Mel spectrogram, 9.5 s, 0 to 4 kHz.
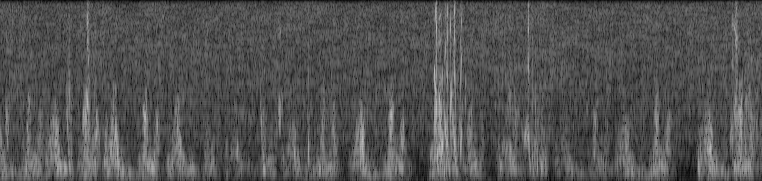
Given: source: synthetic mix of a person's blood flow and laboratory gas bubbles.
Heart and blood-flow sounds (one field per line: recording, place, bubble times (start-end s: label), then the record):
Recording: Doppler ultrasound of blood flow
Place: precordium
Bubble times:
0.06-0.12 s: bubbles
0.77-0.93 s: bubbles
1.06-1.21 s: bubbles
3.25-3.35 s: bubbles
3.47-3.55 s: bubbles
3.82-4.26 s: bubbles
5.38-5.86 s: bubbles
6.21-6.87 s: bubbles
8.71-8.79 s: bubbles
9.11-9.54 s: bubbles
From the record:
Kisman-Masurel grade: 232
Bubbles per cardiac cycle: several, 3 to 8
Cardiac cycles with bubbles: 50 to 99%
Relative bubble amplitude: moderate (0.250 to 0.450)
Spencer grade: 3 (all of the cardiac periods contain showers or single bubble signals, but not dominating or overriding the cardiac motion signals)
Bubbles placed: only in the low amplitude regions of the cardiac cycle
